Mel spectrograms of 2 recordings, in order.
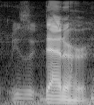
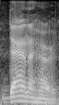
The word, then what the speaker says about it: Danaher: Of course, I always pronounce his name wrong. Dahmer. I mean, he's a good. – Danaher. – Danaher. Yeah. Danaher.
